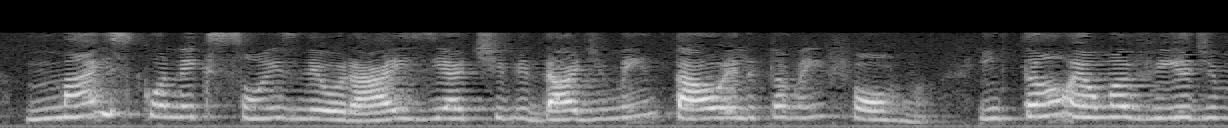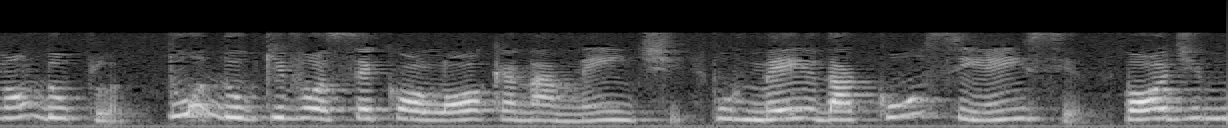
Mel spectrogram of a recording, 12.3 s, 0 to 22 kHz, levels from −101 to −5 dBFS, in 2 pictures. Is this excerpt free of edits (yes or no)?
yes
